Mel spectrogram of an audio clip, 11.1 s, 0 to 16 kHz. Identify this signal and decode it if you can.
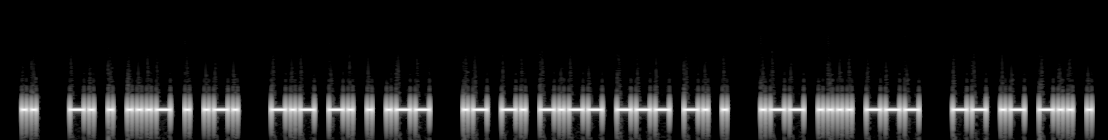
Morse code, heard as a keyed tone, about 25 wpm, 700 Hz. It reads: I NEVER KNEW ANYONE WHO MADE
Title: Sentences from Top 1000 Words - Review Part 6 - 25wpm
